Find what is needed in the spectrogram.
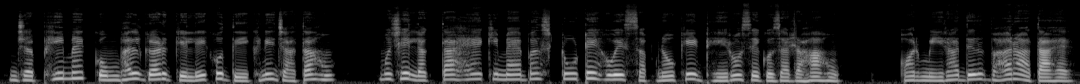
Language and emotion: Hindi, sad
